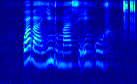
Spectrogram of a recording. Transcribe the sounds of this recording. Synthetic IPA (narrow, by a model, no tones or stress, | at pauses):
k̬ʼwaɓajindʱumasieŋkʼuːlu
